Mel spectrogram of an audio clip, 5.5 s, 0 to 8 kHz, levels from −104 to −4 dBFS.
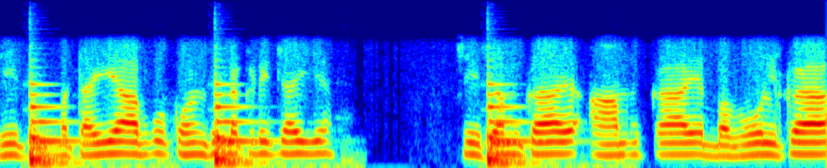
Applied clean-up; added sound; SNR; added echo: none; Bowed string instrument; 3 dB; none.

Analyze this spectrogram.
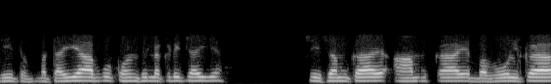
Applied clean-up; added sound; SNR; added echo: none; none; none; none.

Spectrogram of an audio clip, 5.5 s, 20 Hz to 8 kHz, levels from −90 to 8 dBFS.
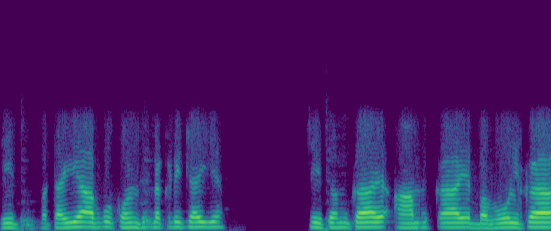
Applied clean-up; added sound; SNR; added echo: neural mask model DeepFilterNet 3.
